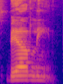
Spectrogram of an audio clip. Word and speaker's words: Berlin: Please note in English we call it Berlin, in German it's Berlin. Why is it so? We learned R in German is air, so we pronounce it Berlin.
